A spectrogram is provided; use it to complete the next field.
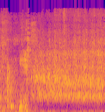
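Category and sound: bird, turkey gobbling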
